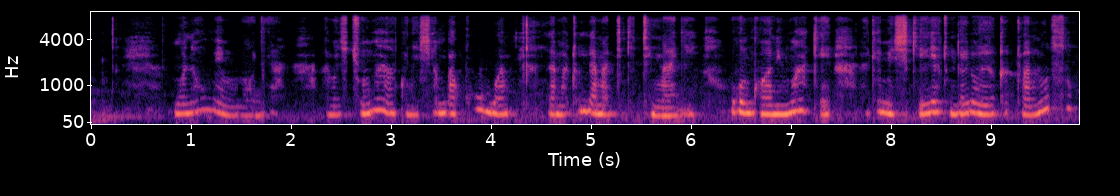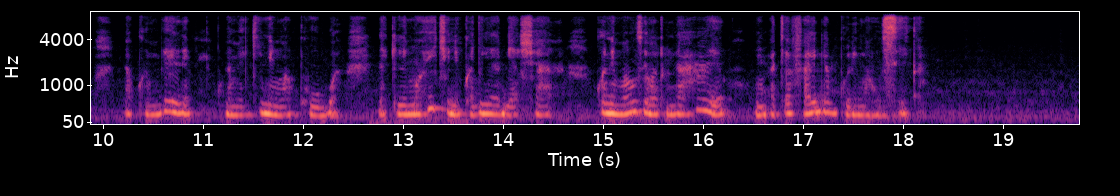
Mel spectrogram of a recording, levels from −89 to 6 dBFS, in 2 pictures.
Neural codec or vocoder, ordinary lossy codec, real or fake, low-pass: codec, 16 kHz, 8 kbps, FreqCodec, smaller model; Opus, 64 kbps; fake; 7.2 kHz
